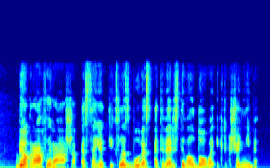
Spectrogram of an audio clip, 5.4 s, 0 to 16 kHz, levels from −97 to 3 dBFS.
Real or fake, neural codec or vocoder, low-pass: real; none; 9.9 kHz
